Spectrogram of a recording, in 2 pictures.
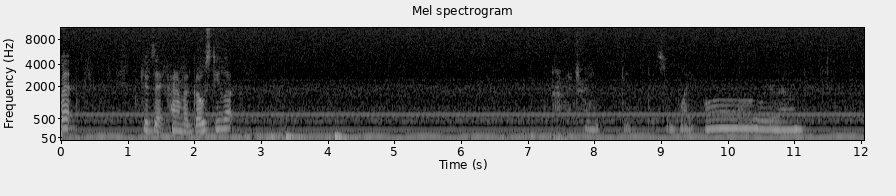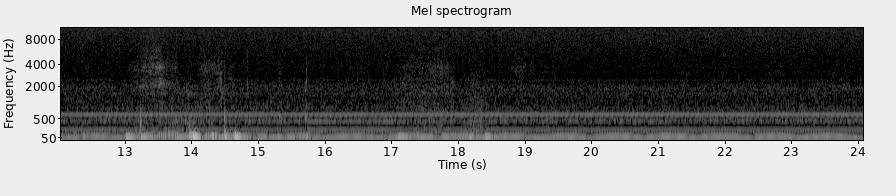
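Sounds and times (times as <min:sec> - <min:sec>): electrical hum: 0:00.0 - 0:24.0
low thumps: 0:02.6 - 0:04.5, 0:12.9 - 0:15.8.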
